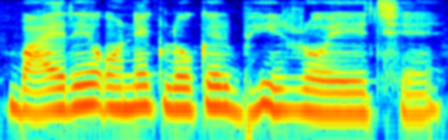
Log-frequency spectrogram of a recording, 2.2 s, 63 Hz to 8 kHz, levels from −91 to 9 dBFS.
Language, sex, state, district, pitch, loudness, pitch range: Bengali, female, West Bengal, Alipurduar, 190 Hz, -14 LUFS, 170-205 Hz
